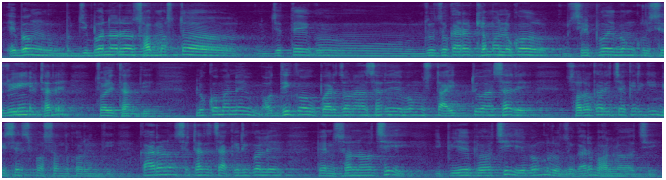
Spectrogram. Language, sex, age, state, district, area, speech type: Odia, male, 60+, Odisha, Jajpur, rural, spontaneous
